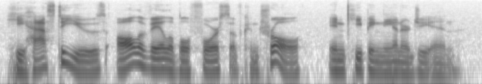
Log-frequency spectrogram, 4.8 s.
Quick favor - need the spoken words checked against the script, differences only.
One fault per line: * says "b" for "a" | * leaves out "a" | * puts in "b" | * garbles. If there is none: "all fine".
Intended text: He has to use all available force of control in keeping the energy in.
all fine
